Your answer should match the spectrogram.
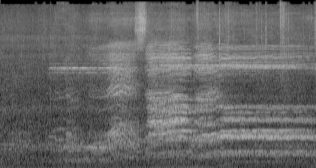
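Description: A group of schoolchildren singing together in chorus. Their voices rise in about two seconds in, and from about three seconds they hold long, steady notes.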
